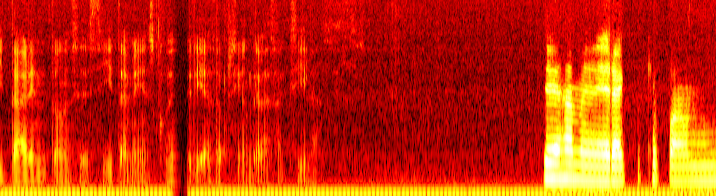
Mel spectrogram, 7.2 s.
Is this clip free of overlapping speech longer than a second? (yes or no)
yes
